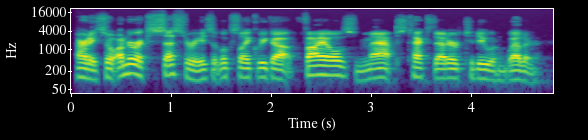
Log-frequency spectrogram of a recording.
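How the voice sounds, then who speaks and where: A man with a blocked, stuffy nose talks in a relaxed, unscripted way as he walks through software on screen. He thinks aloud, wonders about things and trails off mid-thought. His pitch sits in an ordinary middle range. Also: fast. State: stuffy, congested from a cold. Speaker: tech channel host. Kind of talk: casual screen-recording commentary.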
